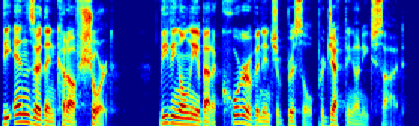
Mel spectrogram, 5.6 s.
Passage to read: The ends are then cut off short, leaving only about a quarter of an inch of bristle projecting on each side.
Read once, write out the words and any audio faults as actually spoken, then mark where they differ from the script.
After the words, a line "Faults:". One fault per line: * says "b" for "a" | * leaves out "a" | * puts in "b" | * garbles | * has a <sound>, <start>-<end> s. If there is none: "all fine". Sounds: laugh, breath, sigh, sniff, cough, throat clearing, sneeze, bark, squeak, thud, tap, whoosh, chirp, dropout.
The ends are then cut off short, leaving only about a quarter of an inch of bristle projecting on each side.
Faults:
all fine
